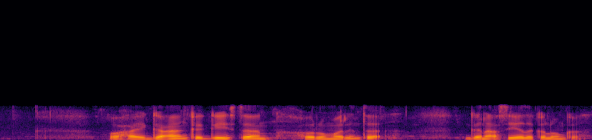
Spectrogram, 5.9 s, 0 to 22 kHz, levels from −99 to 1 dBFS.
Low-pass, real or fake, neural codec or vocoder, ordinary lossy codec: 5.4 kHz; real; none; none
